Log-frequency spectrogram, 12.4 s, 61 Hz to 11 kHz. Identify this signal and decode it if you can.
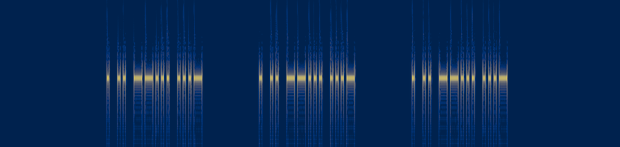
Morse code, heard as a keyed tone, about 22 wpm, 700 Hz. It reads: EI7V EI7V EI7V
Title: DXCC-100 Call Signs - 4 Characters - Repeated 3x - 22wpm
